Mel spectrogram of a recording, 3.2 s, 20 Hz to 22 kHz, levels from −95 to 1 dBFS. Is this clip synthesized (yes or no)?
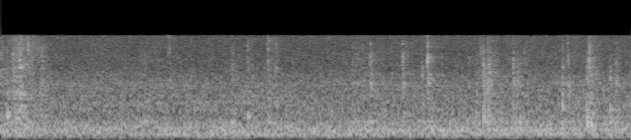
no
